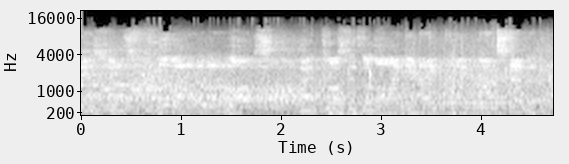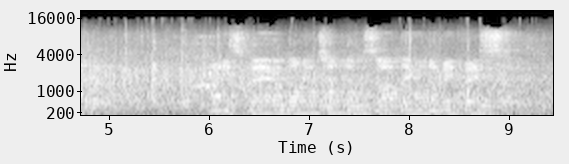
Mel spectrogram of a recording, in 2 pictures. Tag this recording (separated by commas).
inside a public space, Speech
